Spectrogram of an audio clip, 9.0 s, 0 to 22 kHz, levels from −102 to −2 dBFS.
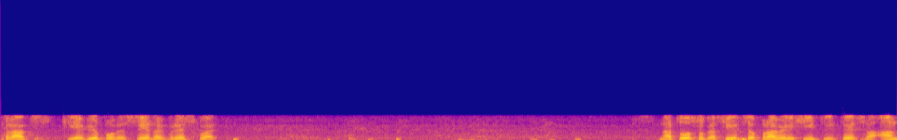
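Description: From start to finish the speech carries the buzzy, gravelly roughness of the GSM full-rate codec, which fits its 13 kbps mode. Pulse-driven vocal-tract modelling sparsely rebuilds the excitation, and nothing survives above 4 kHz. The grainy buzz sets it apart from the smeared, watery sound of transform codecs.

From 3.86 to 3.97 s, and again at 5.76 to 5.80 s, lost GSM frames are heard. The decoder repeats the last good frame's settings, so the sound is held as a brief metallic ring, not a silent gap or a click. The first loss points to about five frames; the second, to about two.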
